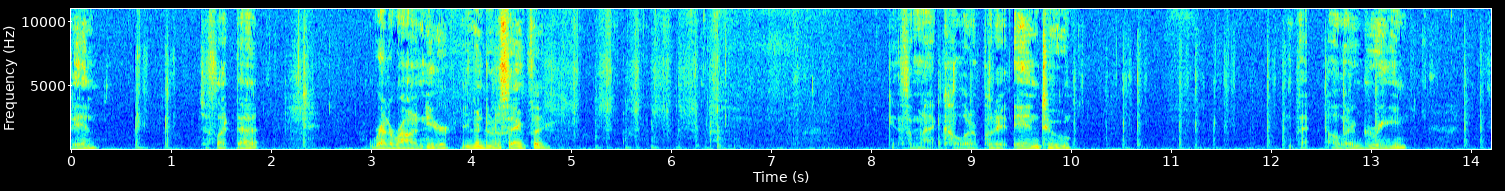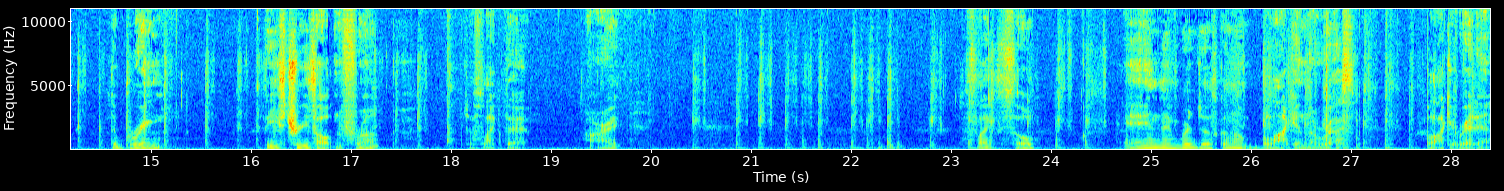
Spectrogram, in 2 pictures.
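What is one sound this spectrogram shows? A paintbrush dabs and taps softly on paper.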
